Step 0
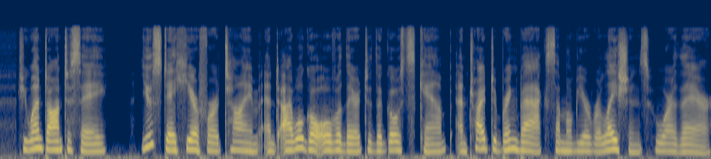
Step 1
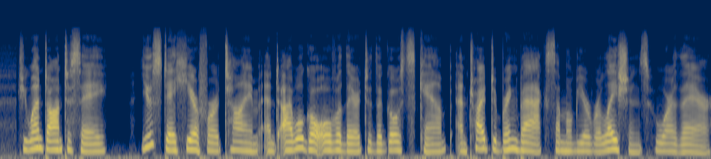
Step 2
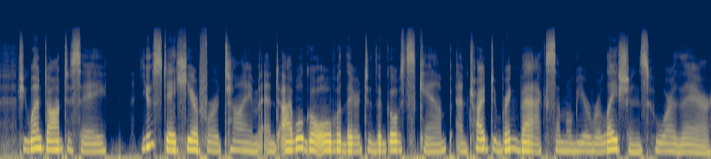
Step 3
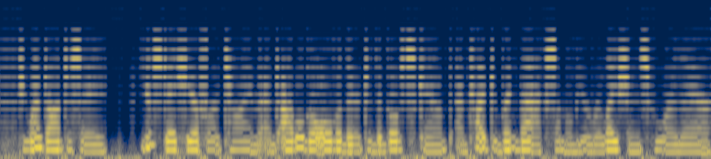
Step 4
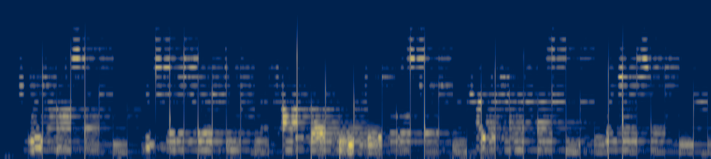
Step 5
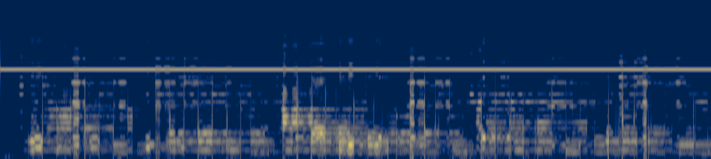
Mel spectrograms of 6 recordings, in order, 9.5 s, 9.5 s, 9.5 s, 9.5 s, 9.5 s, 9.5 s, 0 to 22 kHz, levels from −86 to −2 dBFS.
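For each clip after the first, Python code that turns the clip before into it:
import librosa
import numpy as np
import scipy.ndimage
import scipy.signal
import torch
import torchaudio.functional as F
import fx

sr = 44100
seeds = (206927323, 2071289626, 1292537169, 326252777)

y1 = scipy.signal.sosfilt(scipy.signal.butter(4, 6200.0, 'lowpass', fs=sr, output='sos'), x)
y1 = F.gain(torch.from_numpy(y1), 2.5).numpy()
y2 = fx.level_steps(y1, sr, step_db=21)
y2 = fx.low_shelf_res(y2, sr, hz=500.0, db=9.5, q=1.5)
y2 = fx.env_flatten(y2, sr, amount_pct=50)
y2 = F.gain(torch.from_numpy(y2), -3.5).numpy()
y3 = fx.freq_snap(y2, sr, grid_st=4)
y3 = F.gain(torch.from_numpy(y3), 1.5).numpy()
y4 = fx.bin_expand(y3, sr, power=3.0)
y4 = fx.rev_plate(y4, sr, seeds[0], rt60_s=1.3, hf_ratio=0.65, predelay_ms=115, drr_db=1.5)
y4 = fx.filter_held_bandpass(y4, sr, hz=5.3, low_hz=260.0, high_hz=5900.0)
y5 = fx.reverse_delay(y4, sr, ms=441, wet_db=-12.0)
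y5 = fx.buffer_glitch(y5, sr, at_s=(8.18,), block=1024, repeats=2)
y5 = fx.pwm(y5, sr, carrier_hz=4300.0)
y5 = F.gain(torch.from_numpy(y5), -2.0).numpy()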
